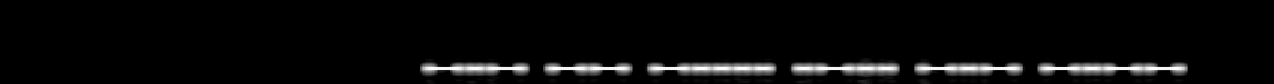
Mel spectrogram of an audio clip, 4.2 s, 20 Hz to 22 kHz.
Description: Morse code, heard as a keyed tone, about 36 wpm, 700 Hz. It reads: KM6LKY
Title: USA Call Signs - 6 Characters - Repeated 2x - 35wpm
